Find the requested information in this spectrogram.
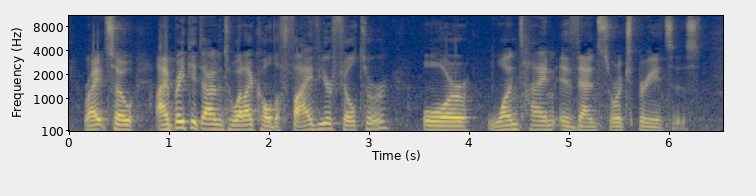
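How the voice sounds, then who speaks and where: A man speaks at a medium pitch and a moderate pace. His pitch varies in an ordinary way, with a plain, everyday voice. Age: 30s. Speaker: self-improvement blogger. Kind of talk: interview.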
